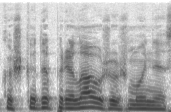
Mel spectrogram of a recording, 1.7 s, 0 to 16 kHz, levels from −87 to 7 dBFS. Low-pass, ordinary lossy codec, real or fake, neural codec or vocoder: 14.4 kHz; Opus, 64 kbps; real; none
